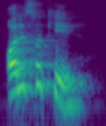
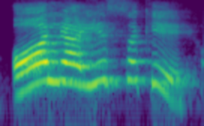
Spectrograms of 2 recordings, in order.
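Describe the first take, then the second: First: Softly, a little above usual pitch; understated. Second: Loud, high, drawn-out exclamation; emphatic. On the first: Teacher showing students an error, understated and soft. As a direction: point it out quietly. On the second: Teacher showing students an error, loud and emphatic. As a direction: stretch it out in loud alarm. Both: Shown as a demonstration. Repeats the line, building up.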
